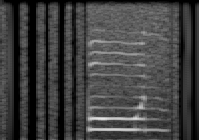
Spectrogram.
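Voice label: "bun1", Cantonese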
